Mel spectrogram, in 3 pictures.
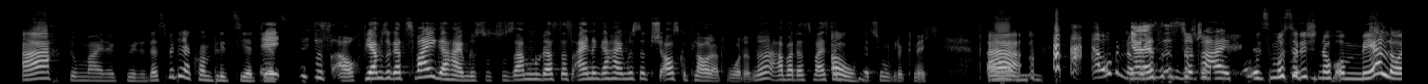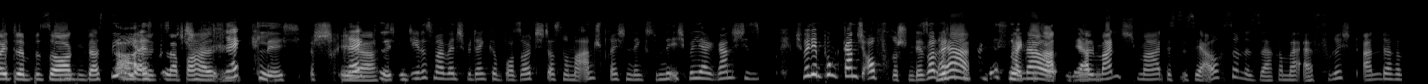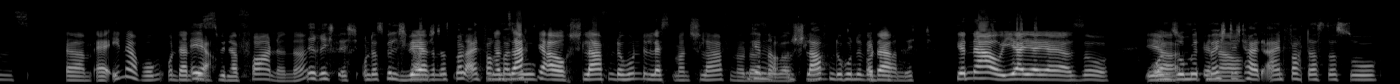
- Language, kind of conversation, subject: German, unstructured, Wie fühlst du dich, wenn Freunde deine Geheimnisse verraten?
- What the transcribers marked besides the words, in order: laugh; other background noise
